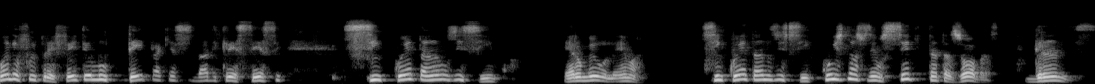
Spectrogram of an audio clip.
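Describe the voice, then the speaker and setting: A man's voice carries a dark, mellow tone. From Brazilian Northeast. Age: 60s. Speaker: former mayor, local pioneer. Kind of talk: oral history interview. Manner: halting.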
